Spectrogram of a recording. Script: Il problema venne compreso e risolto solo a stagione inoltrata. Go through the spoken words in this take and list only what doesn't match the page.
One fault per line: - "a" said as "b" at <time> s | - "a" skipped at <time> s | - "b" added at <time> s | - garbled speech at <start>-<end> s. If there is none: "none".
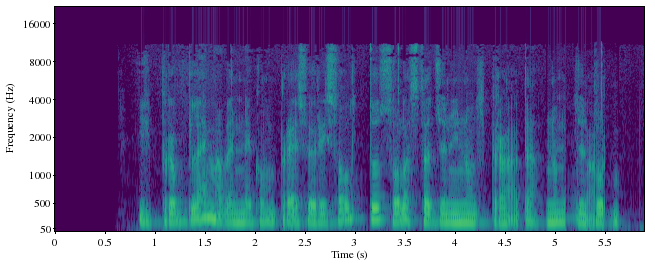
- garbled speech at 4.9-5.6 s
